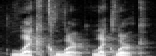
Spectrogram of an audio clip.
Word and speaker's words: Leclerc: The one thing that just frustrates me is that everyone pronounces his name wrong. It's Leclerc.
